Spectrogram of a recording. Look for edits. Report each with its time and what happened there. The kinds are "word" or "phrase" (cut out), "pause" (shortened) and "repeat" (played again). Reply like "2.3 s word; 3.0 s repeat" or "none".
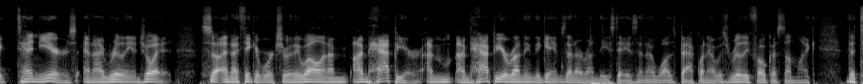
none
